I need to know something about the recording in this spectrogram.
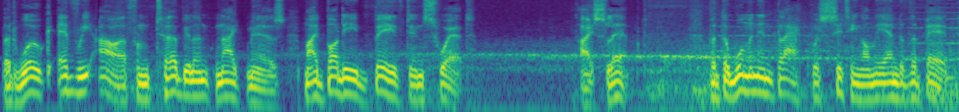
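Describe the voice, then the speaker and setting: An actor playing a haunted man who narrates his past ordeal in a grave, measured, literary manner for a gothic radio drama. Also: low-pitched, animated, a little hiss or hum.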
